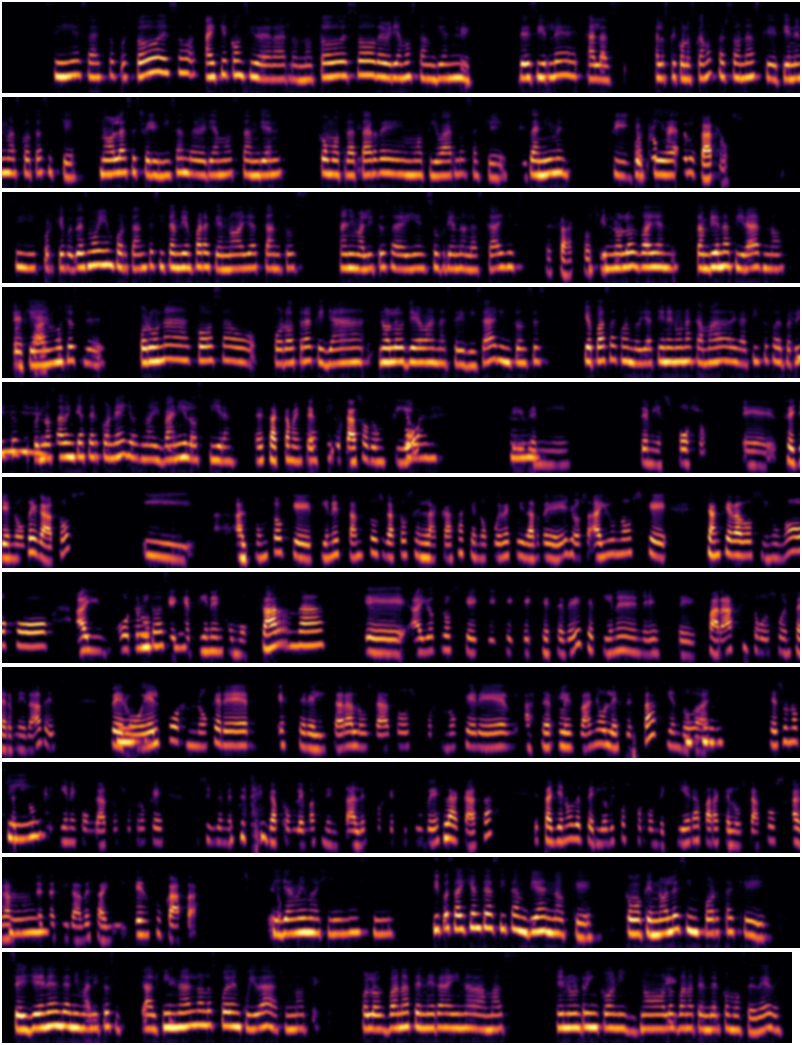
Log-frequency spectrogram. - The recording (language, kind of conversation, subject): Spanish, unstructured, ¿Debería ser obligatorio esterilizar a los perros y gatos?
- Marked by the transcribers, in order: other background noise; drawn out: "Sí"; other noise; "esterilizar" said as "esterelizar"; chuckle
